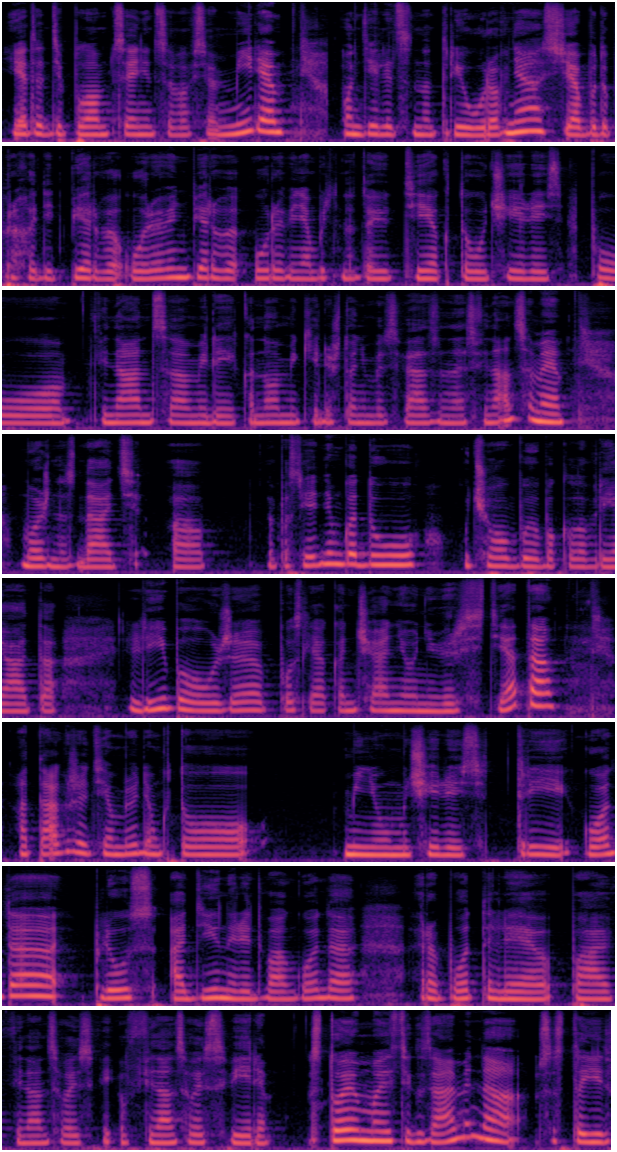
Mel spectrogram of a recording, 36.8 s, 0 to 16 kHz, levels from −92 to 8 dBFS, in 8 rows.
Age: 10-29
